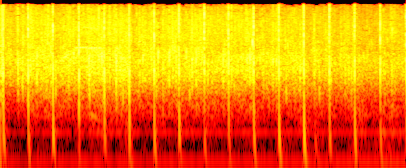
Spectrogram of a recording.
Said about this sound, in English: Now every head up and every eye open, can you give a round of applause for the decisions that were made?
